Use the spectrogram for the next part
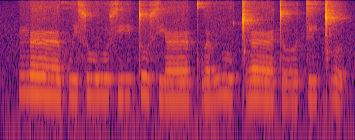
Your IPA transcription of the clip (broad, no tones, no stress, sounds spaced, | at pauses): ŋ œː xʷ i s u w u s j i t u s j œː kʷʼ œ v u ɡ͡ǀ œː t ʊː t i ɡ͡ǀ ʊ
